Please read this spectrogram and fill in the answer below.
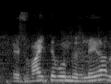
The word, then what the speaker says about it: Zweite Bundesliga: creo que eran 7 años en la Zweite Bundesliga, lo he dicho bien, señor Tamés. – Perfectamente.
